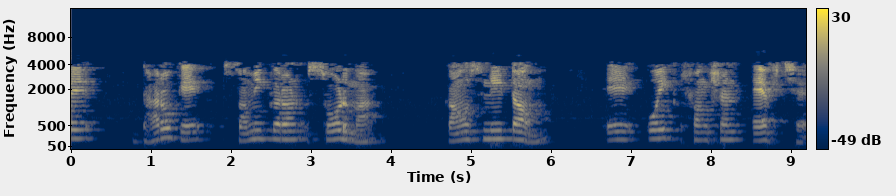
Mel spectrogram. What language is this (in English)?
Gujarati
